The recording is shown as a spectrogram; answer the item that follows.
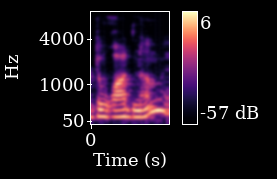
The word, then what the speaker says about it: duodenum: organ you're looking at the duodenum or duodenum if you want to use the british pronunciation and this shows us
